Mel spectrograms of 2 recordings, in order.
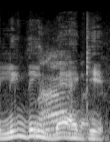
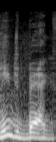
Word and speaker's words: Lindbergh: Peço perdão pela pronúncia errada, viu, deputado? Falei Lindenberg. Nada. Lindbergh Farias.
